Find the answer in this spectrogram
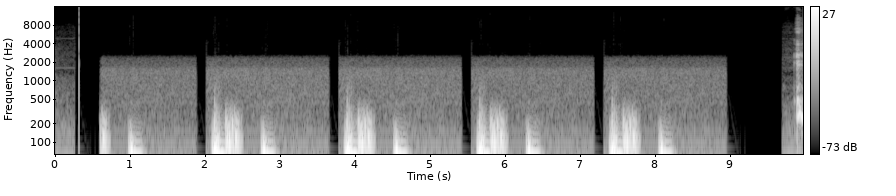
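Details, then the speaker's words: Ejection systolic murmur, as heard at the aortic or pulmonary area: slow regular heartbeat with a rough swelling murmur right after the first heart sound (S1), then a clear second sound. "شنو ايجكشن سيستوليك مرمر؟ يعني راح تجي ورا الفيرست هارت ساوند، ورا الاس 1."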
